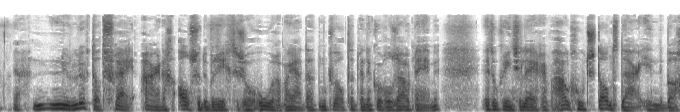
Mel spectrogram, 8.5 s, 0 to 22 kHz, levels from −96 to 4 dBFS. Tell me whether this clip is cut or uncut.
cut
